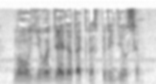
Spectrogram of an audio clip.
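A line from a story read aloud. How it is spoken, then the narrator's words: Cheerful. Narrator (Russian): весело объяснил раз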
